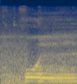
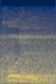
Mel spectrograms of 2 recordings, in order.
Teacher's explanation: Qul ni tebal qaf, ya. Qul, jangan kul, jangan sebut kul nipis, ya.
